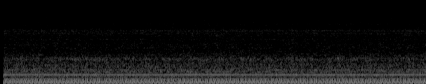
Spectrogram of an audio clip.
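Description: Steady, unchanging hum of a mower-mounted tank sprayer rig running while its hose wand sprays, with one constant tone over a low drone.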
